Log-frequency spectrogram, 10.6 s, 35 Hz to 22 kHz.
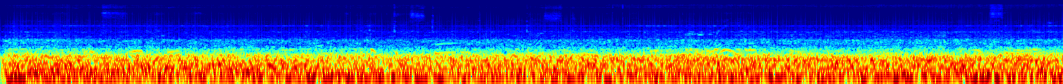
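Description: Cabin noise inside a Southwest Boeing 737 airliner descending on approach: a loud, steady, low rumble of engines and airflow.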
